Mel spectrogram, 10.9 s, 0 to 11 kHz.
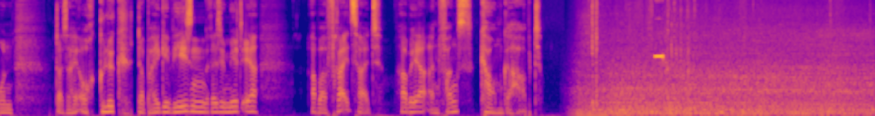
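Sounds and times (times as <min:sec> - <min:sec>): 
speech: 0:00.0 - 0:07.5
truck cruising at 90 km/h on a motorway: 0:07.1 - 0:10.9.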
